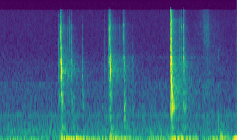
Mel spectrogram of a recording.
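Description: Computer keyboard keys tapped a few times in quick succession as a dimension value is typed in, with the sharpest keystroke near the end.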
